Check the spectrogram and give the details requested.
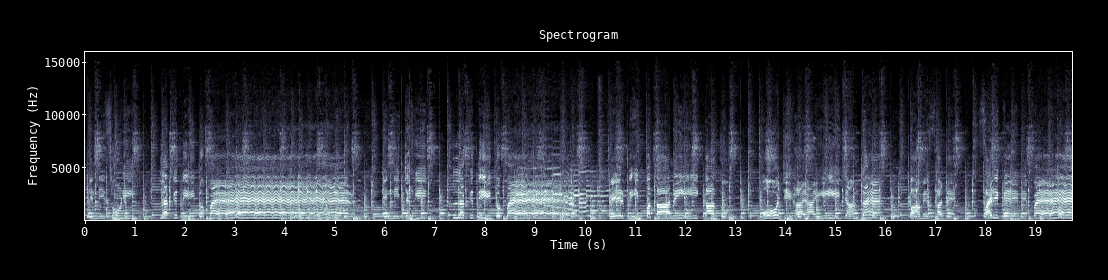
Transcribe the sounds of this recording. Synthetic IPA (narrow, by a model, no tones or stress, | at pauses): kɪnːiːsoːɽ̃iː | ləɡd̪iːt̪ʊpɛ | ɾkɪnːiːt͡ʃəŋɡiːləɡd̪iːt̪ʊpɛ | pʰeːɾbʱiːpət̪aːnəĩːkaːt̪ʰoːmoːd͡ʒiɦaːjaːiːd͡ʒaːnd̪aːɦpaːʋẽːsʰaːɖeːsəɽɡəeːnẽːpɛː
